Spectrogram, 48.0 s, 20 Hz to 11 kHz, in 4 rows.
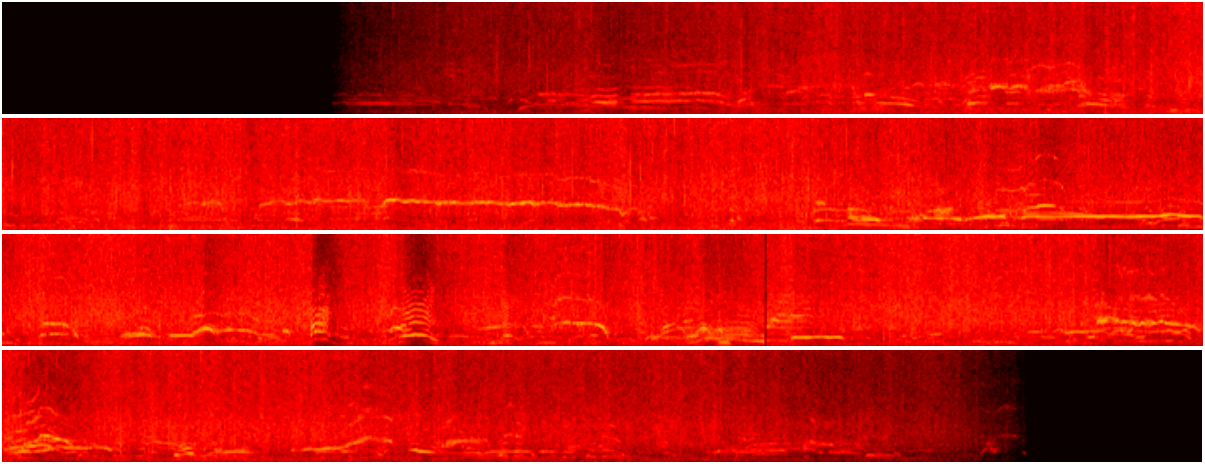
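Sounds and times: children shouting and squealing: 3.3s - 46.3s
water jets splashing: 3.5s - 46.2s.

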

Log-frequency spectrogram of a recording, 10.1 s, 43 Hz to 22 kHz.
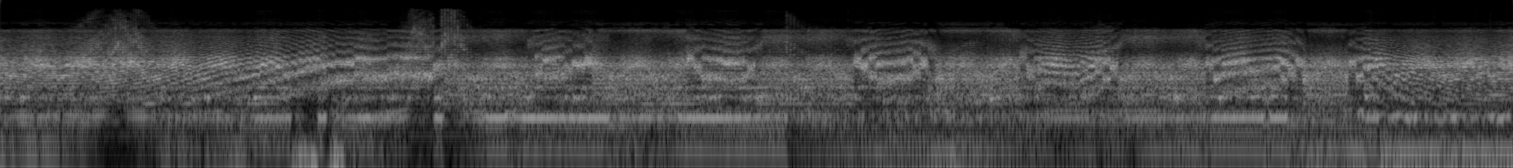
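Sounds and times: sweeping noise rising in pitch: 0.0s - 10.0s.

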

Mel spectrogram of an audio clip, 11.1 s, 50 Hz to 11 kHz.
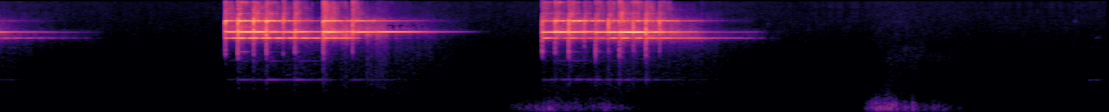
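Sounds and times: small high-pitched bell ringing: 0.0s - 1.0s, 2.3s - 7.8s.

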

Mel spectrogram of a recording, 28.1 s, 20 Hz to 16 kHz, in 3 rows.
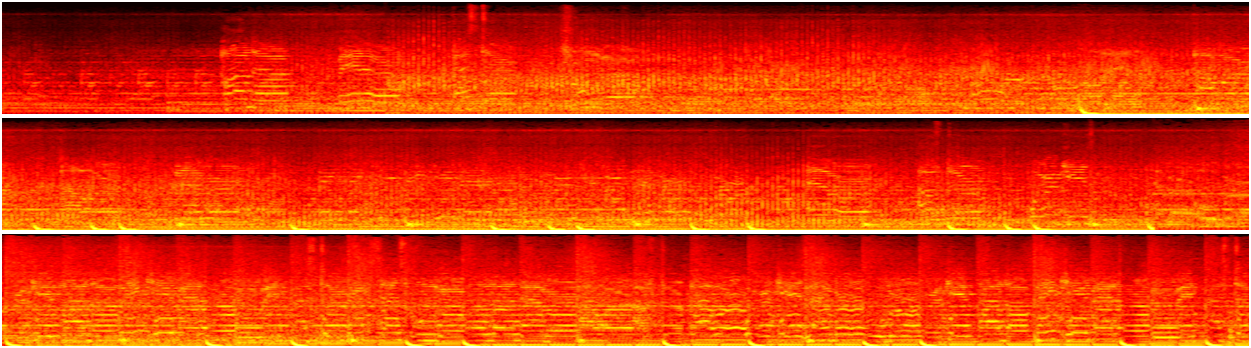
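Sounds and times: helicopter rotor and turbine: 0.0s - 28.0s
sustained synth tones: 0.0s - 28.0s.

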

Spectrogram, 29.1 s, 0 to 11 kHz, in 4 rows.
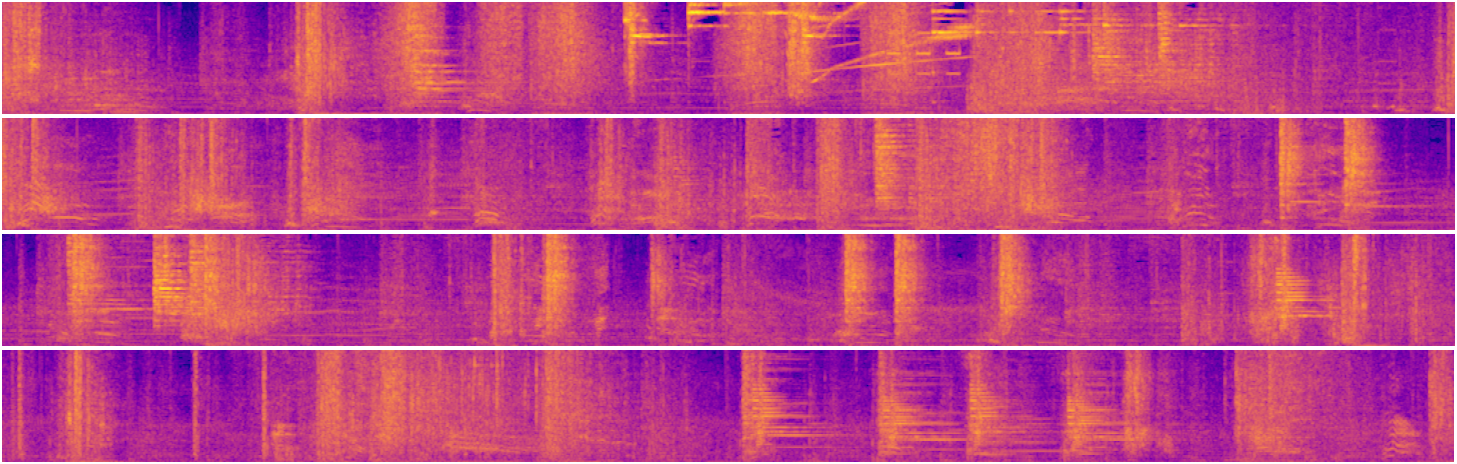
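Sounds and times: action music: 0.0s - 29.0s.

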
